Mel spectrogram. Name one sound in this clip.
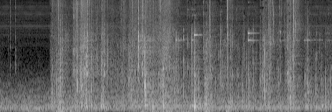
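Gear rustles and clatters as items are searched and moved.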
